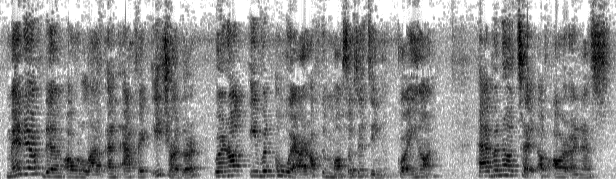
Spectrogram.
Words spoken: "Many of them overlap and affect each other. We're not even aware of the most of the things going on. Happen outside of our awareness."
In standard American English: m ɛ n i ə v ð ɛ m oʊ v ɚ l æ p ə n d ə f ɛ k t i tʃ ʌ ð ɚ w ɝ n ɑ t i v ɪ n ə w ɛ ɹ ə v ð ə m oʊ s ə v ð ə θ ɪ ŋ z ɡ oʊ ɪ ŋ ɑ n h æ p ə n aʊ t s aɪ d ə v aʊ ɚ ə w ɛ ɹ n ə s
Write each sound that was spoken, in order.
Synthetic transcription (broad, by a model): m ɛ n i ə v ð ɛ m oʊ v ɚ l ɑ f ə n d ə f ɛ k t i tʃ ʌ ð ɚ w ɝ n ɑ t i v ɪ n ə w ɛ ɹ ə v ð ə m oʊ s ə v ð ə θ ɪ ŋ ɡ oʊ ɪ ŋ ɑ n h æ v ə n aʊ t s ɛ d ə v aʊ ɚ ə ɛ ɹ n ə s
